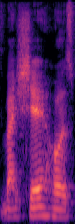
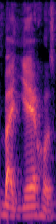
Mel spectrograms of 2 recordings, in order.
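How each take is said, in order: First: The double L has the Argentinian sound. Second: The double L has a non-Argentinian sound. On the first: This is a regional way of saying the name. The speaker calls it wrong. "Argentinians says Vallejos because ... the way they pronounce the double L" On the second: This is how his name is actually said. The speaker calls it right. "it's Vallejos, by the way"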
